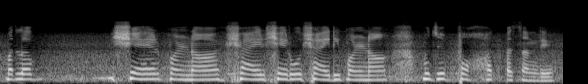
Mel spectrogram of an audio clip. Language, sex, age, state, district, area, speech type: Urdu, female, 18-30, Uttar Pradesh, Aligarh, urban, spontaneous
